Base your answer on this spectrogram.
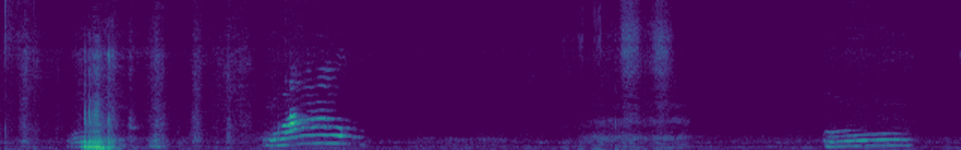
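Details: Zebedee, a special needs domestic cat, wandering about indoors and meowing for no reason: a loud thump, then two drawn-out harmonic meows, the first rising and falling, the second level, with faint rustling between.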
